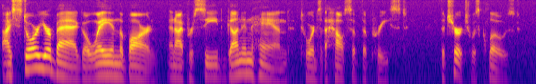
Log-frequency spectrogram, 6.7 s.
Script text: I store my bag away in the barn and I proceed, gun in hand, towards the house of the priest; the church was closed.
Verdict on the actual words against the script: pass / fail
fail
